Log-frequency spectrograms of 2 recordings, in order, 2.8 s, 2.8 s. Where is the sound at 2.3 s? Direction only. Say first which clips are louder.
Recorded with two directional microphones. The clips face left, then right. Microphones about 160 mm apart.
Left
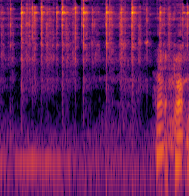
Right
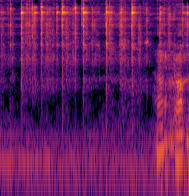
Left 6 dB; 55° left (ahead or behind).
